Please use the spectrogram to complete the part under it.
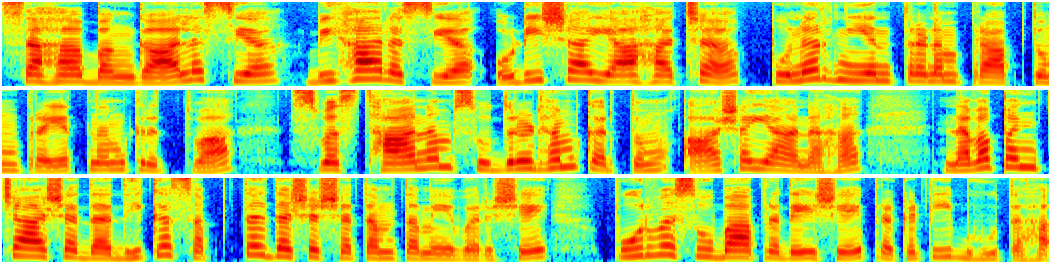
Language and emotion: Sanskrit, neutral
